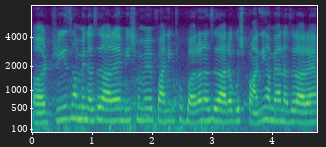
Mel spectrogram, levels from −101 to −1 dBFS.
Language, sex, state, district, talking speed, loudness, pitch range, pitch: Hindi, female, Uttar Pradesh, Hamirpur, 305 wpm, -26 LUFS, 220-250 Hz, 235 Hz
